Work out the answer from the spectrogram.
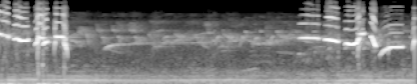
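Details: Oriental magpie-robin lure song (pancingan kacer) played to stir other birds to sing: a quick whistled phrase, a long pause with a faint drawn-out whistle, then a rapid burst of varied sliding notes.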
